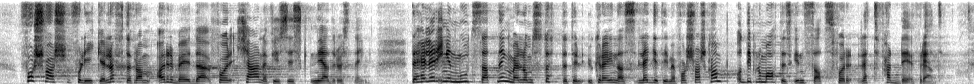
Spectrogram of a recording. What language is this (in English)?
Norwegian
